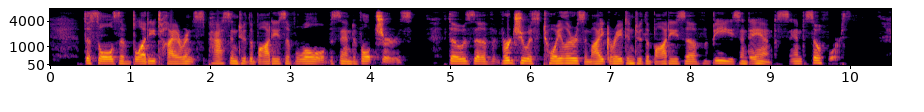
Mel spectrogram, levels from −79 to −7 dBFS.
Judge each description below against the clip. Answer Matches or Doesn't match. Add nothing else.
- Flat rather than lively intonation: Matches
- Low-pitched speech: Matches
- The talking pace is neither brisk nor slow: Matches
